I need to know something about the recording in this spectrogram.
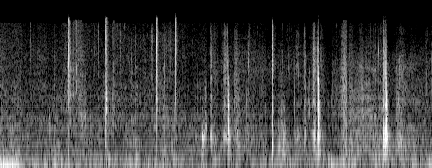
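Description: A small knife cutting and peeling the dry papery skin off an onion, heard as a handful of sharp, irregular crackling clicks over quiet.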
